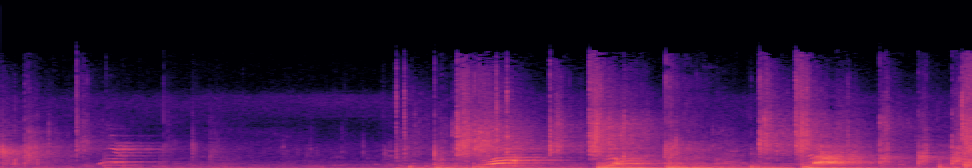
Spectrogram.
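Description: Kendo fencers shout loud, drawn-out battle cries.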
